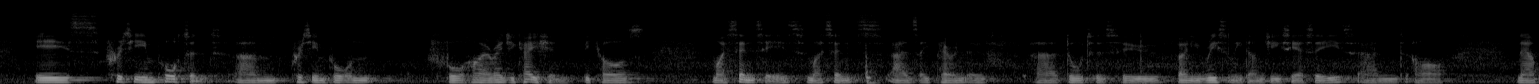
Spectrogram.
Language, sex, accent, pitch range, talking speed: English, male, British, 90-100 Hz, 115 wpm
